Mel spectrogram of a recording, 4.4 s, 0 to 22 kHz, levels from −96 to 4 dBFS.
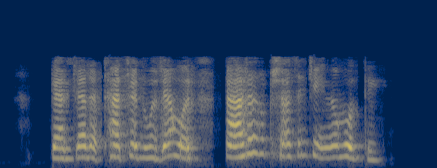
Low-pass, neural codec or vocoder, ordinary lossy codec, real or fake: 5.4 kHz; codec, 16 kHz, 1 kbps, FunCodec, trained on LibriTTS, 50 frames a second; AAC, 24 kbps; fake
